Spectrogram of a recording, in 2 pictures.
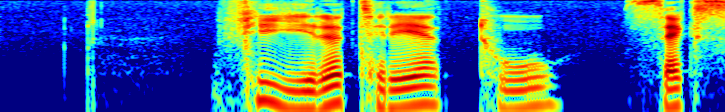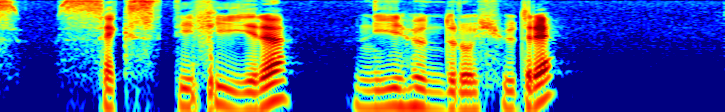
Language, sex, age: Norwegian, male, 31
